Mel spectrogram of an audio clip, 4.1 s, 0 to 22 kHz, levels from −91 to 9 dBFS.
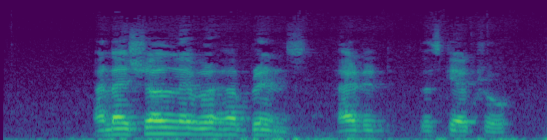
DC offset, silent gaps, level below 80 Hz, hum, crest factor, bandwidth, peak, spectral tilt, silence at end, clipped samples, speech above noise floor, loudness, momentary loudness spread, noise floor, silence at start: under 0.1%; none; -42 dBFS; none; 18 dB; 10.5 kHz; -6 dBFS; -5 dB/octave; 0 s; under 0.1%; 32 dB; -22 LUFS; 18 LU; -53 dBFS; 0.55 s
